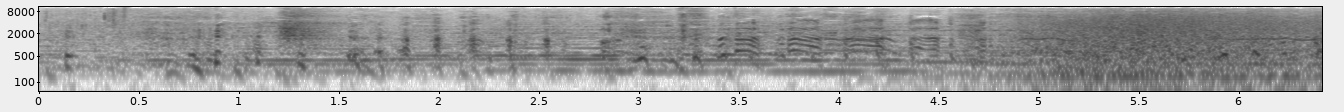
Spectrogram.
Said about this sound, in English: Suddenly, the tower of the submarine breaks the surface, and the enormous vessel appears, sweeping through the water past the stranded seals.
